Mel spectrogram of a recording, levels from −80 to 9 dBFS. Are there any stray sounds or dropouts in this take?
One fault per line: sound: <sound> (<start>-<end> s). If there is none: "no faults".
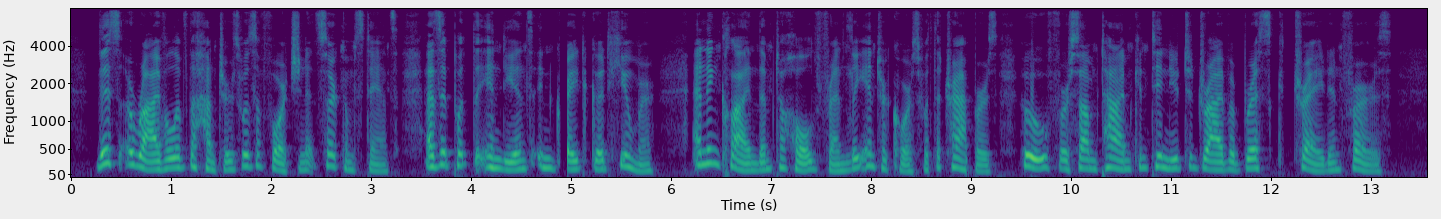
sound: dropout (4.9-5.0 s)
